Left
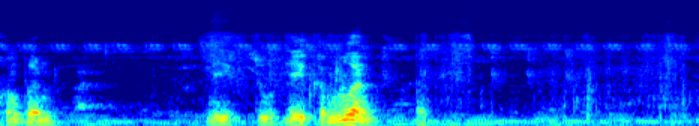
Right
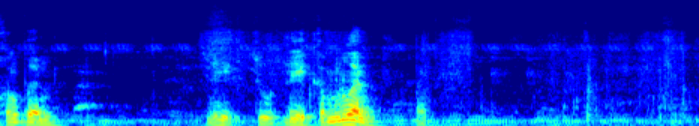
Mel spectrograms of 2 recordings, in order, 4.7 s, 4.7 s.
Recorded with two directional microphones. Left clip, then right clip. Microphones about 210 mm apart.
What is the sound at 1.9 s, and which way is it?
Speech, 45° right (ahead or behind).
